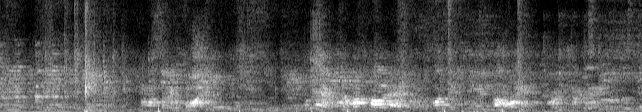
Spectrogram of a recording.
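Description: A television playing a cartoon: background music and voices, with a few short knocks and shuffling close by.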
